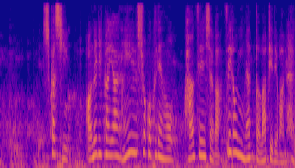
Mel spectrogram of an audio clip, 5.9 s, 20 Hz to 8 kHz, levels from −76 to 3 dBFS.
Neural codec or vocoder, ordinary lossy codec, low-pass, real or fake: codec, 16 kHz, 1 kbps, FunCodec, trained on Chinese and English, 50 frames a second; none; 7.2 kHz; fake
